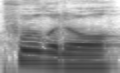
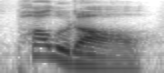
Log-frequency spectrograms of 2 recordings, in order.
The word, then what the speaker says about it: Paludal: I call it Pooladul. I shouldn't. It's Paludal. But one thing you'll learn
